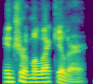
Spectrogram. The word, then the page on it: intramolecular: American English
